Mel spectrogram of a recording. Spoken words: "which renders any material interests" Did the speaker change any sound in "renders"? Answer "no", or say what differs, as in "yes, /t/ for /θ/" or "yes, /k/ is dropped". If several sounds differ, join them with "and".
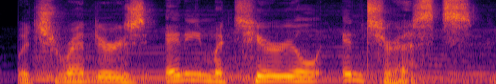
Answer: no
